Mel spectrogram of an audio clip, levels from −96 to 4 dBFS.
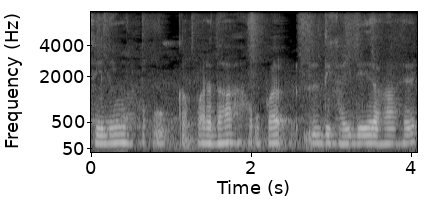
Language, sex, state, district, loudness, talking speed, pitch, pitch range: Hindi, male, Uttar Pradesh, Budaun, -32 LUFS, 130 wpm, 130 Hz, 125-135 Hz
